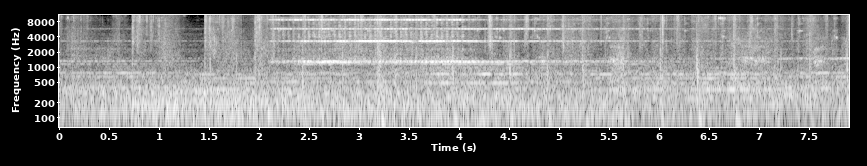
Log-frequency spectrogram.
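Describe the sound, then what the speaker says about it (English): A payphone in the video game Alan Wake rings with a steady, tinny electronic bell tone, sustained and fairly close, over a low background rumble and clatter, with no talk. "payphone was ringing"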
